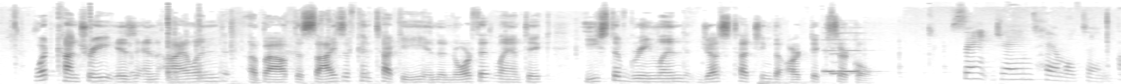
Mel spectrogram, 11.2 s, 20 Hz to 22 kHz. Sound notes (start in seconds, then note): 8.2 bell dings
